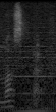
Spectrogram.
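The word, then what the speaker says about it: Москва: Moskva? Is that how you say it? I'm really bad at this shit, so please forgive me. That's how you say it in Russian, Moskva.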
